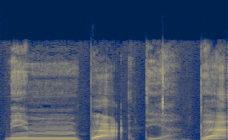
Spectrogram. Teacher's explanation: huruf ain ini keluarnya berasal dari tengah tenggorokan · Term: idhar halki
